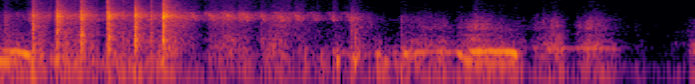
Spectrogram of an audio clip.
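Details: Young pigeons crying for food. Quick clattering wing flaps open the clip, followed by a few soft, drawn-out whistled peeps that bend upward and fade.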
